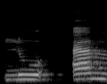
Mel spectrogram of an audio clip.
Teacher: Lu kawan dengan hamzah bukan waw Lu. Lu'am masuk bunyi mim dengungkan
